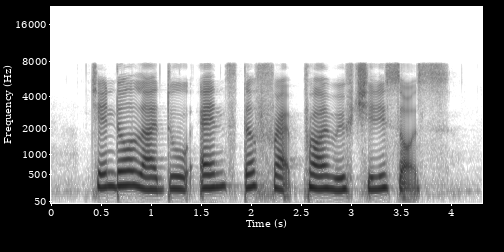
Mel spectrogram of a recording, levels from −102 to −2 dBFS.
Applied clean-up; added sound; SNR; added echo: none; none; none; none.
